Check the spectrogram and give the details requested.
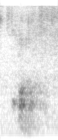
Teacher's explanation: apabila pangkal lidah diangkat ya diangkat ke langit-langit lembut ya di mana ia ditekankan pada anak lidah keluar daripadanya huruf qaf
